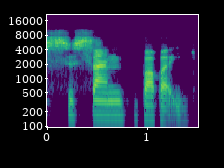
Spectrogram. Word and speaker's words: Sussan Babaie: could you each please pronounce your names correctly for me? My name is Niamh Coghlan. My name is Sussan Babaie.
